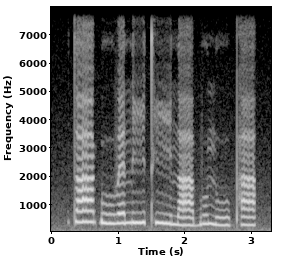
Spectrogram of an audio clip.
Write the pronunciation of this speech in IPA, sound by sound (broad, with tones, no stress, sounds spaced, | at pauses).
t aː˦ k͡p uː˨ β ɛ˦ n iː˦ tʰ iː˦˨ n aː˨ b u˦ n uː˨ pʰ a˦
